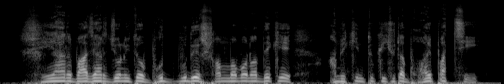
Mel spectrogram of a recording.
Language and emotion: Bengali, fearful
